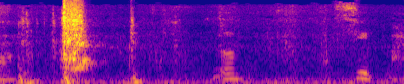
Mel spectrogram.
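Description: A woman's voice speaking briefly over a low rumble, with two or three short, sharp noises in the first half-second.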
